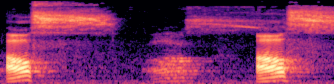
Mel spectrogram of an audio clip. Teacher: ke depan monyong atau tidak ya Coba as as as ya tidak memonyongkan kedua bibir dan tetap menyempurnakan huruf a-nya dengan dengan istifalnya ya tidak dibaca dengan huruf ee dengan sifat tebal huruf a-nya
